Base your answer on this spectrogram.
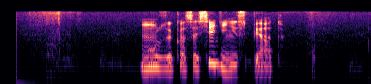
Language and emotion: Russian, sad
